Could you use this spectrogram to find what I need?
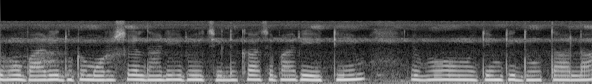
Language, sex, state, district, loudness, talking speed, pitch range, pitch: Bengali, female, West Bengal, Paschim Medinipur, -14 LUFS, 140 wpm, 205-215 Hz, 210 Hz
